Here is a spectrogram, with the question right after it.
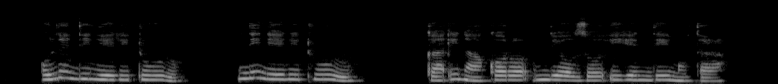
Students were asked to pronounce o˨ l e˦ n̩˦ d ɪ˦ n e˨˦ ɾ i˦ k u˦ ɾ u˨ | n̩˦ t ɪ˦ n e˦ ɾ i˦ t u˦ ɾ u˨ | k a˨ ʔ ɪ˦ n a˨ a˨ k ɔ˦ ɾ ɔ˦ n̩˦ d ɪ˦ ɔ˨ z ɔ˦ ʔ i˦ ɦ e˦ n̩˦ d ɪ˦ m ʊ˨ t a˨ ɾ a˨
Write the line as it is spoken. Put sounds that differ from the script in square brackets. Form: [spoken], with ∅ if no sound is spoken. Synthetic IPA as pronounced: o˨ l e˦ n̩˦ d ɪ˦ n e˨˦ ɾ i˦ [t] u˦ ɾ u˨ | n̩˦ [d] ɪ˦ n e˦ ɾ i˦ t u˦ ɾ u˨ | k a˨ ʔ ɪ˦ n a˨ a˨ k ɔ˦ ɾ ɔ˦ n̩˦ d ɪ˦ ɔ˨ z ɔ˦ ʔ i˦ ɦ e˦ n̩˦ d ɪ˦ m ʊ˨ t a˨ ɾ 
